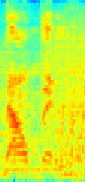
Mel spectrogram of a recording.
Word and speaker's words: Melbourne: Australians actually don't pronounce the R, so it's more like Melbourne.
